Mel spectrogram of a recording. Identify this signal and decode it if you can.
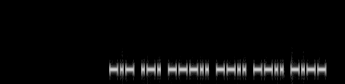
Morse code, heard as a keyed tone, about 42 wpm, 700 Hz. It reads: KR8ZZY
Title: USA Call Signs - 6 Characters - 3x Character Spacing - 45wpm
